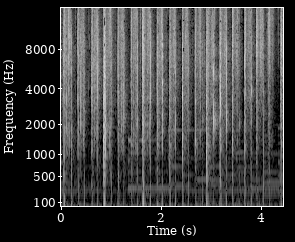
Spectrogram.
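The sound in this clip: Psychic tarot oracle cards being shuffled, giving irregular crisp clicks and flicks of card edges with a few louder snaps, and no talk.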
